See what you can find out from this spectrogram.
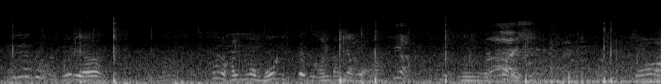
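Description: Throughout, the sound is dull and smeared, with nothing above about 10.1 kHz and a fizzy, warbling texture, likely from AAC compression at a low bitrate around 32 kbps.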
